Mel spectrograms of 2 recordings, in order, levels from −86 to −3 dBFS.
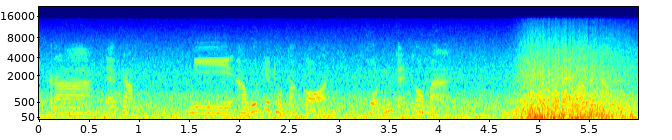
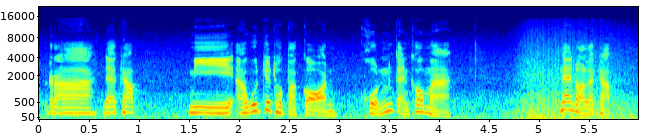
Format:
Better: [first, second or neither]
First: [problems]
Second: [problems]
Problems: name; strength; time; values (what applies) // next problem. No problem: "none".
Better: second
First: wind noise on the microphone; heavy; 1 dB above the speech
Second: wind noise on the microphone; occasional gusts; 15 dB below the speech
